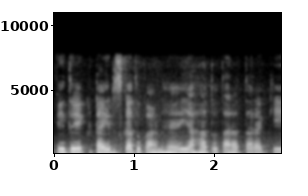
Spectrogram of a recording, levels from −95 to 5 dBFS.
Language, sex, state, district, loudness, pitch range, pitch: Hindi, female, Odisha, Khordha, -15 LUFS, 195-225 Hz, 205 Hz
